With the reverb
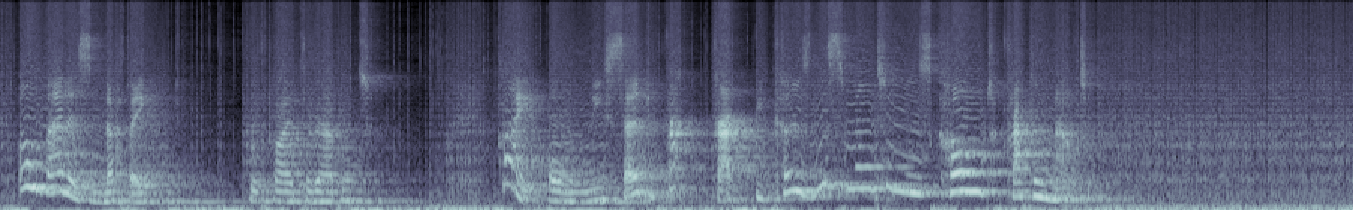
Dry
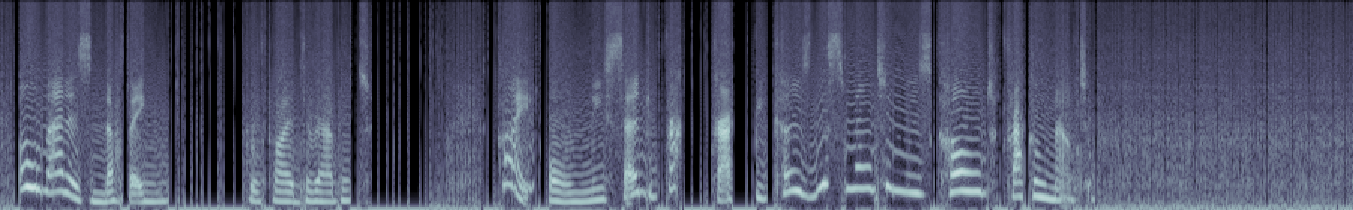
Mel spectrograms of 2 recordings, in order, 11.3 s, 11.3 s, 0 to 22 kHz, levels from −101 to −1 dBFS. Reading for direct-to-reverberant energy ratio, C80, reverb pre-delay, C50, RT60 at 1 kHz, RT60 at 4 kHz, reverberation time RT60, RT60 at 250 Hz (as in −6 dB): 3.0 dB, 9.5 dB, 3 ms, 7.5 dB, 1.4 s, 0.90 s, 1.5 s, 1.9 s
